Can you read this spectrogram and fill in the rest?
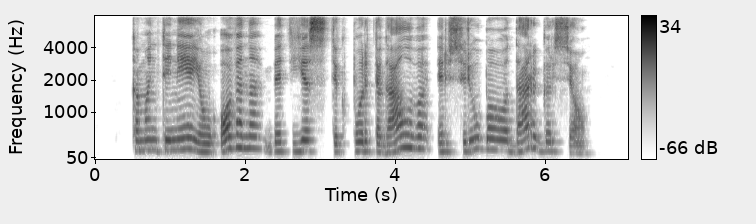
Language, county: Lithuanian, Klaipėda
